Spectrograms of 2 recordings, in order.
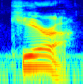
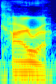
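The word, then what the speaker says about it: Keira: escarpment for cyclists is Mount Kiera Road pronounced Kyra Mount Cairo Road a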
